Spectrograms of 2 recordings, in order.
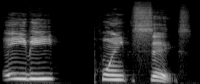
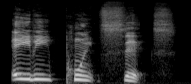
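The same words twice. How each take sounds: First: Eighty point six again, slow and deliberate; repeated slow emphasis. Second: Eighty point six, slowed right down and weighed; slow, heavy stress. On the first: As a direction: repeat it slowly so it sinks in. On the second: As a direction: let eighty point six land slowly, each word apart. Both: Shown as a demonstration.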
